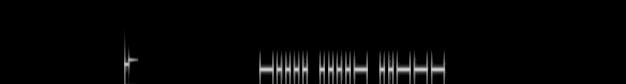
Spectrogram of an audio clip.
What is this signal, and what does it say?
Morse code, heard as a keyed tone, about 28 wpm, 700 Hz. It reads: 642
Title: Numbers - 3-Digit 28wpm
